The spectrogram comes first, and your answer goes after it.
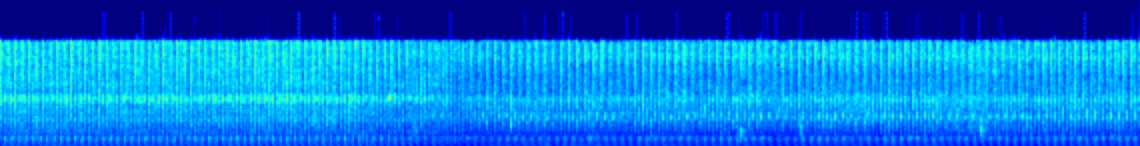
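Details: Small model engine, likely the vertical steam engine just fired up, belt-driving a homemade Baker fan as a working load. Quick, even chuff beat a little under two per second holding steady; normal running under load.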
